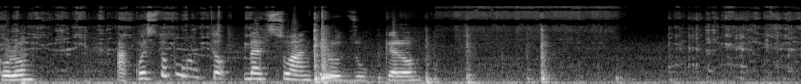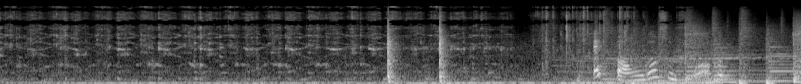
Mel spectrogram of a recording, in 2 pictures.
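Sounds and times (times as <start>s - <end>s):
whisk swishing in liquid: 0.0s - 3.0s, 6.6s - 14.6s
whisk wires clinking on pot: 0.0s - 3.0s, 6.6s - 14.6s.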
